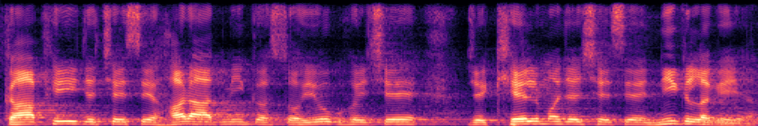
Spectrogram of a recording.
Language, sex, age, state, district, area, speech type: Maithili, male, 18-30, Bihar, Darbhanga, urban, spontaneous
